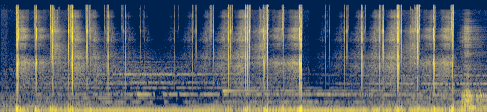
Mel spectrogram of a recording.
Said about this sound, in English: I sit for a moment, confused, and then something else sounds. I listen for several seconds as it repeats the same clicking sound.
